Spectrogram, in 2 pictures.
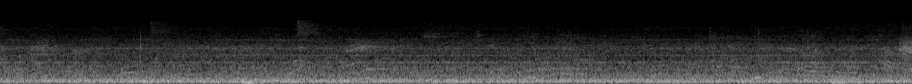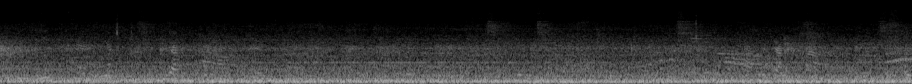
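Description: Supermarket background: a steady low hum of the store's ventilation and refrigerated cases, with faint voices of other shoppers now and then.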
